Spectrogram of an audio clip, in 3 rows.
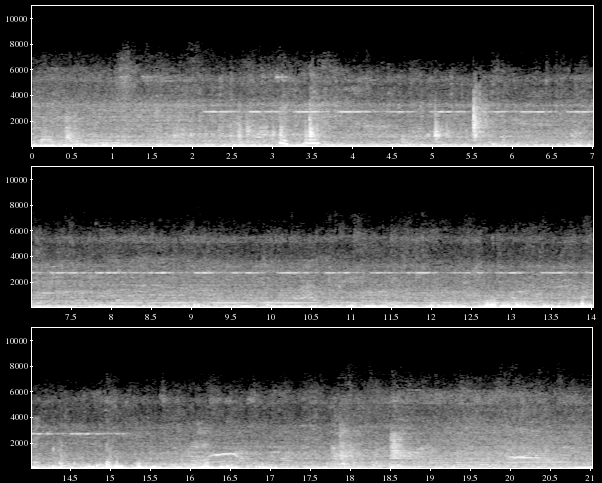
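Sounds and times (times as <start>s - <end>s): vehicle engine running low: 0.0s - 21.0s
high-pitched reversing beeps: 2.0s - 15.4s.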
